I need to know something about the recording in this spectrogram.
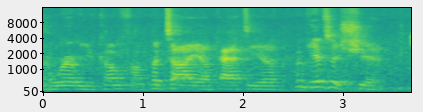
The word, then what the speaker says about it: Pattaya: wherever you come from pattaya patia who gives a as long as i understand you but in thai language it's pattaya so if that annoys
